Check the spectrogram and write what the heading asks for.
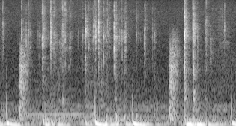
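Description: Typing on a computer keyboard: a quick, uneven run of keystrokes as a word is typed into a search field.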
